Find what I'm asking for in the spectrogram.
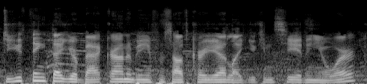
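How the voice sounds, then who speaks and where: Quick-talking, upbeat male podcast host. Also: fairly low pitch, crowd noise. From Brazil. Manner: upbeat, encouraging, quick questions. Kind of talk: casual interview at an art fair. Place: art fair booth.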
